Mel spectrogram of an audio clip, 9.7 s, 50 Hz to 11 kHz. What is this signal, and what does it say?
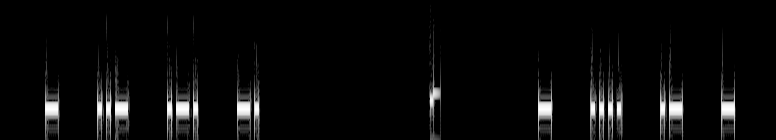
Morse code, heard as a keyed tone, about 22 wpm, spaced as for 13 wpm, 700 Hz. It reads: TURN THAT
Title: 3x Character Spacing - Top 500 Words - 22wpm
